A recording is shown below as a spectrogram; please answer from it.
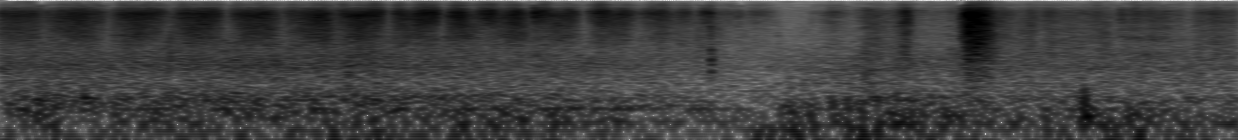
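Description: Hand sanding of a polyurethane finish on a vintage Dayton wood table: a steady, close scratchy rubbing that continues throughout, with a few small knocks and one brief louder scrape near the end.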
